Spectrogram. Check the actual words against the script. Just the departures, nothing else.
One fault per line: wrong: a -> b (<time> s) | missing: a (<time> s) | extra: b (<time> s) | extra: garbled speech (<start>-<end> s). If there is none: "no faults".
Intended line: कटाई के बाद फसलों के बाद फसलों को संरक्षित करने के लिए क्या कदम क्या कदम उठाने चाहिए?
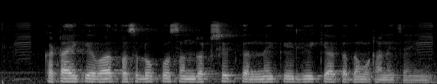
missing: के बाद फसलों (1.5 s)
missing: क्या कदम (3.7 s)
